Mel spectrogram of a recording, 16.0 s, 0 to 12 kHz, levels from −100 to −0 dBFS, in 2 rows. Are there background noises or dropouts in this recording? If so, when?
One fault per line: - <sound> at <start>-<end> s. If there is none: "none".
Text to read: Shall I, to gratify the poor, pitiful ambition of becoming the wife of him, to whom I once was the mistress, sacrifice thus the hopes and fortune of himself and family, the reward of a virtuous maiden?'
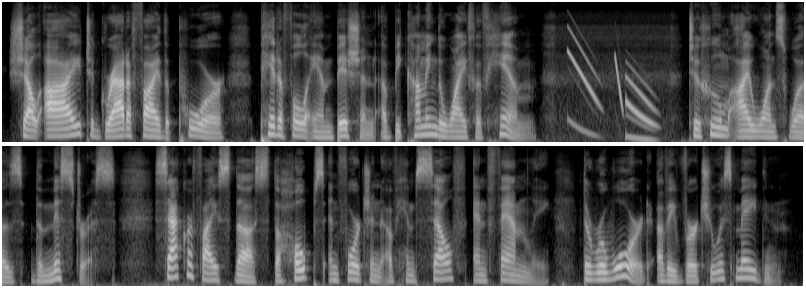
- chirp at 5.7-6.6 s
